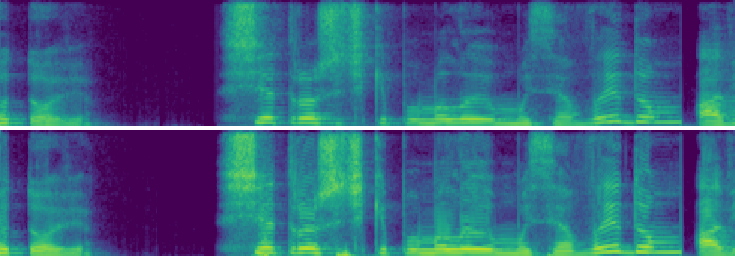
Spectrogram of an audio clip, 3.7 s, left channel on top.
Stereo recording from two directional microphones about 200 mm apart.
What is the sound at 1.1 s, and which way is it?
Speech, 45° right (ahead or behind).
